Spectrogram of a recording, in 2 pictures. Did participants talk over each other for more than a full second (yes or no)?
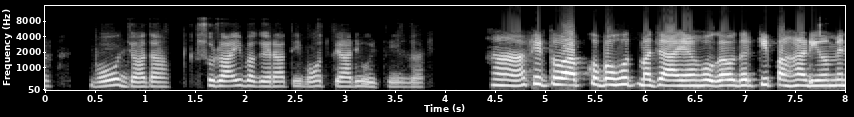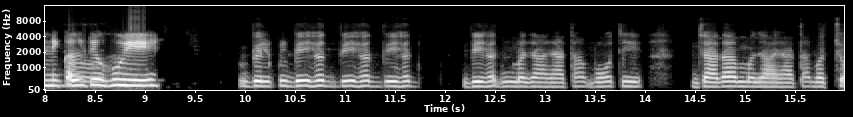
no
